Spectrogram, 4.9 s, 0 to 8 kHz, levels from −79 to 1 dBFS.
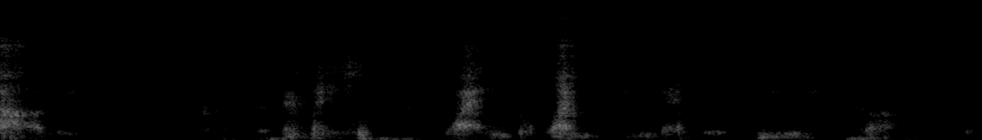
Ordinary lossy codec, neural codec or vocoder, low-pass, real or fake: none; codec, 16 kHz, 0.7 kbps, FocalCodec; none; fake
